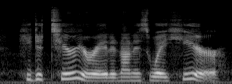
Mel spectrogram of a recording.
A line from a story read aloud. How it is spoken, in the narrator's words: Melina gasped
